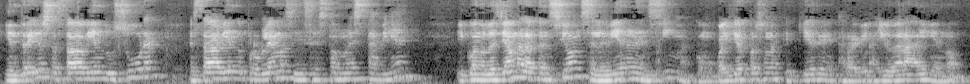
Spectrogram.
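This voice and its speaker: A man preaching a sermon as pastor, animated and full of rhetorical questions. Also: fairly high pitch, fast talker. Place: church hall. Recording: echoey hall, mic far off.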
